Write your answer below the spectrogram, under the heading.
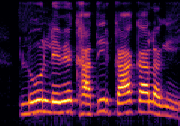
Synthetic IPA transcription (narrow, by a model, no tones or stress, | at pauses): lonlebekʰat̪iɾkakaləɡe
